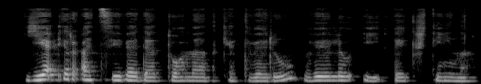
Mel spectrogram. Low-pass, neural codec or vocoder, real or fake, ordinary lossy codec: 14.4 kHz; autoencoder, 48 kHz, 128 numbers a frame, DAC-VAE, trained on Japanese speech; fake; MP3, 64 kbps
